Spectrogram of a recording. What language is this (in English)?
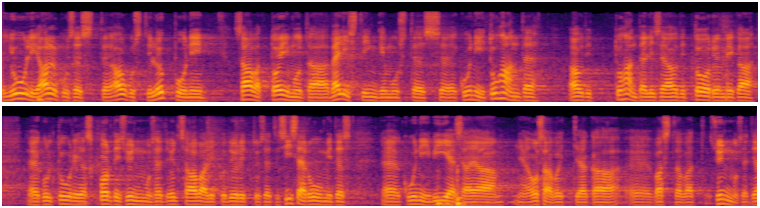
Estonian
